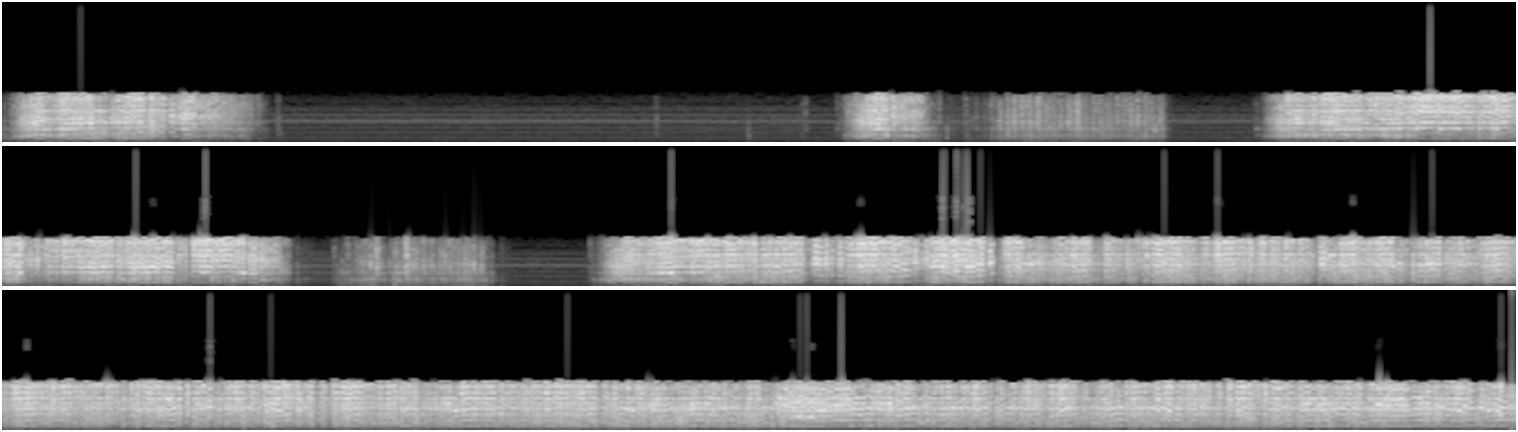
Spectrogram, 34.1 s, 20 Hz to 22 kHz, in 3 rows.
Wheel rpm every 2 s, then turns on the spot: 130, 0, 0, 40, 50, 210, 140, 30, 210, 230, 230, 230, 230, 230, 230, 230, 230.
6-8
